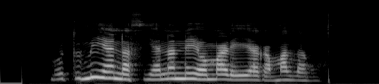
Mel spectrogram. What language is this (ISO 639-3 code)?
kik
